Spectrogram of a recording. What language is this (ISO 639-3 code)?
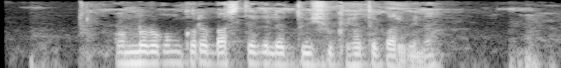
ben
